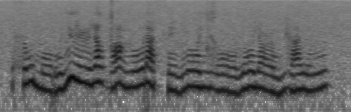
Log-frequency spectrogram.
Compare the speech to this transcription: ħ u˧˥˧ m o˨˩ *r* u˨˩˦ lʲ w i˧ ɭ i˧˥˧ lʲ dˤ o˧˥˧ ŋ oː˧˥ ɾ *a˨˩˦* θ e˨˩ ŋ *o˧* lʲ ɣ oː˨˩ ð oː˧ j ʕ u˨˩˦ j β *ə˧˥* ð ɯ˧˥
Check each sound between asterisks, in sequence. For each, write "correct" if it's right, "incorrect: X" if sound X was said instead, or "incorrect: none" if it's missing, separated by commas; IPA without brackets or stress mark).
incorrect: ɾ, incorrect: a˧, incorrect: oː˧, incorrect: a˧˥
